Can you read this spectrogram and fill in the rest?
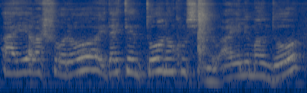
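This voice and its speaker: A man's voice: sits high, moderate pace. A man telling a personal story casually to his viewers, chatty and full of asides and fillers, with a roomy echo and faint hiss in the recording.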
